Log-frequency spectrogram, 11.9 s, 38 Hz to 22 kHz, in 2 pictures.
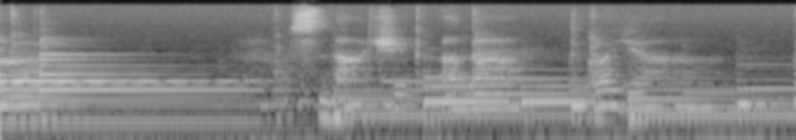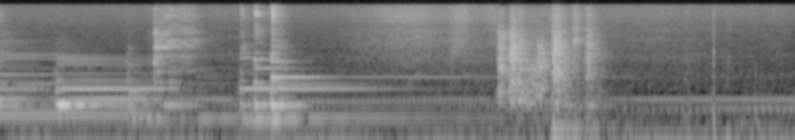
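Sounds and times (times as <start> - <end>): acoustic guitar chords: 0.0 - 11.9.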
